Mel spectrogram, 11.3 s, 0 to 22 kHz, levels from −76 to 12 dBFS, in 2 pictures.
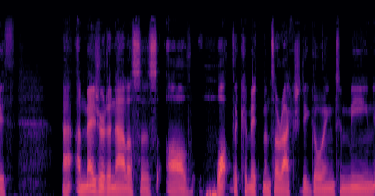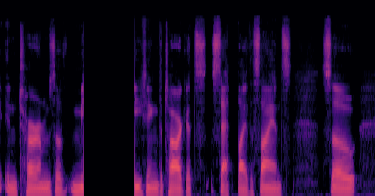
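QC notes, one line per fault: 6.88–7.65 s, rebuffering stall: after "mean in terms of" the speech drops to silence for 0.77 s, then picks up cleanly with "the targets set by". The player ran dry of downloaded audio and waited, so nothing is skipped but the pause is added.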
